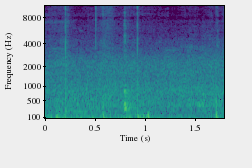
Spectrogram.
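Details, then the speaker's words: Hot tub showing "HDR flow fail" heater error: faint relay clicks in near silence with no pump hum, pump not starting; suspected blown fuse in the spa pack underneath, later confirmed as a burnt-out fuse. "so I can hear it just clicking so it pump's not even on so we're going to have to get to the the spa pack underneath might be just a blown fuse so I can hear the clicking so the that's the relay"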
